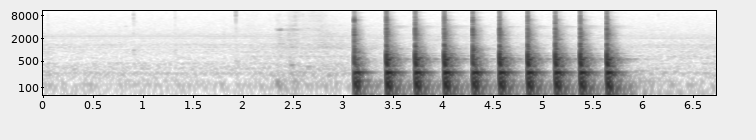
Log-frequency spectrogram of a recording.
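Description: A mallet striking the top of a metal leather stamping tool held on a piece of leather, pressing a design into it: a quick, even run of ten sharp knocks, about four a second, each with a brief ring. A few faint clicks come before, as the stamp is set in place.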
